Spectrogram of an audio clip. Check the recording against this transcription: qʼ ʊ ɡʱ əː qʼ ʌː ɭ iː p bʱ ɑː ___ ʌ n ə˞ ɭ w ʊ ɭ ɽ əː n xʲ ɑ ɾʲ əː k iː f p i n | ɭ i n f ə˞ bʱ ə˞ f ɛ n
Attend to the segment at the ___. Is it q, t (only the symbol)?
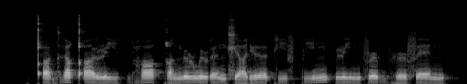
q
